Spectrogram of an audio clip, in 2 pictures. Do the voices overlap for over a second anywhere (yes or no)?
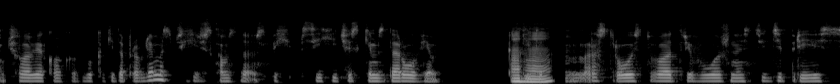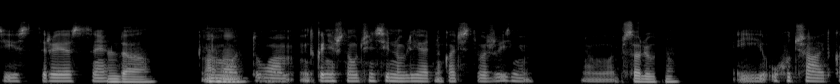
no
